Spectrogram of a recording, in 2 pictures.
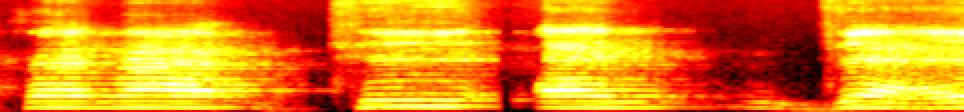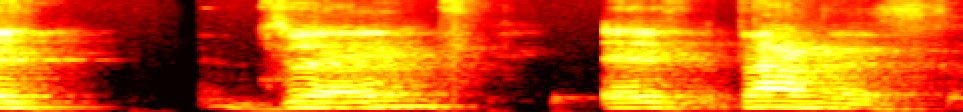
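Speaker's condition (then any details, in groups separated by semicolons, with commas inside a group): Dystonia; affects hands and speech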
